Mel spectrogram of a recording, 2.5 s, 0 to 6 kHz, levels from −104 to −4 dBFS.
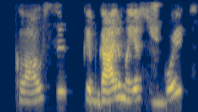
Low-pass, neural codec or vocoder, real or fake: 5.4 kHz; none; real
